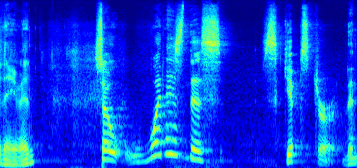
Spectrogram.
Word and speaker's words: zkipster: So here's how you can memorize for next time. Okay. It's skip the line.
